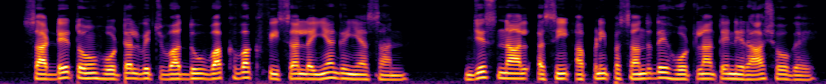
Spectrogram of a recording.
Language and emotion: Punjabi, sad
